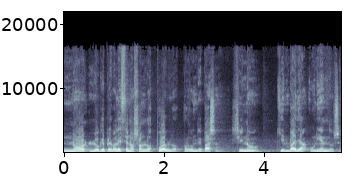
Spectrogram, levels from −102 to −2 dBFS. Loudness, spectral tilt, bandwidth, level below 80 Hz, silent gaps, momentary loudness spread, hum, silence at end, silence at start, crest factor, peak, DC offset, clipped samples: -19 LUFS; -5.5 dB/octave; 17 kHz; -56 dBFS; none; 8 LU; none; 0 s; 0 s; 12 dB; -6 dBFS; under 0.1%; under 0.1%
